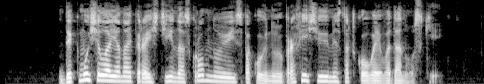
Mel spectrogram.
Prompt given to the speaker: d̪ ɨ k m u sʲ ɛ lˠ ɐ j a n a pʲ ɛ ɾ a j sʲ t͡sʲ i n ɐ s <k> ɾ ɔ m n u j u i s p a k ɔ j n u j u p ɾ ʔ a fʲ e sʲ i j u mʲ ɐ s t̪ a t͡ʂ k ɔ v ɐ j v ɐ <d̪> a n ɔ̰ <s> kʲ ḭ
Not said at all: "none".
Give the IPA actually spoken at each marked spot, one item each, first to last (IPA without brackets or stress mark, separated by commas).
k, d̪, s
